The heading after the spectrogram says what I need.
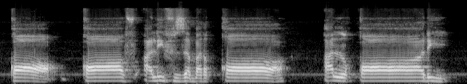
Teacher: پہلی بات تو یہ ہے کہ یہاں قاف وہ فل ماؤتھ ہے، یعنی موٹا پڑھا جائے گا۔ دو نقطوں والا قاف وہ موٹا پڑھا جاتا ہے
